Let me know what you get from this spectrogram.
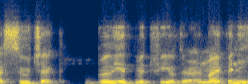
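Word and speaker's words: Souček: they're midfielders so check am i pronouncing it right suck yeah that's right yeah suck brilliant midfielder in my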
